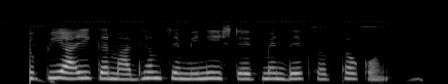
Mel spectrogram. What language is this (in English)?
Chhattisgarhi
